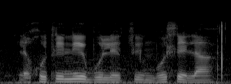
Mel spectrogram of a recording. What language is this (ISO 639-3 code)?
sot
